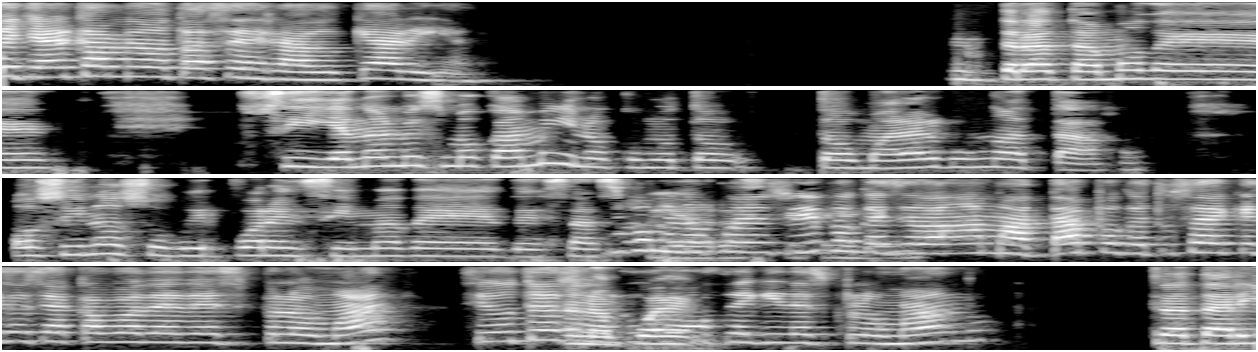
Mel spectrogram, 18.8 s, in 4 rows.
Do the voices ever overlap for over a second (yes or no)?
yes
